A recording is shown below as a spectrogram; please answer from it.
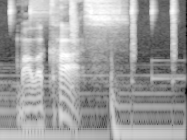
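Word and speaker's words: μαλακός: It's the same Greek word, and it's Strong's G3120, malakos. Okay, that's how it's actually pronounced.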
